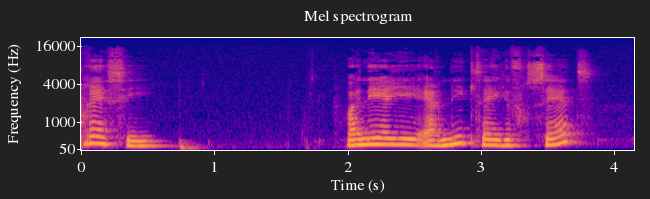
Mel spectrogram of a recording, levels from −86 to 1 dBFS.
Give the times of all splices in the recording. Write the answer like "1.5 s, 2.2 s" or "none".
3.0 s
